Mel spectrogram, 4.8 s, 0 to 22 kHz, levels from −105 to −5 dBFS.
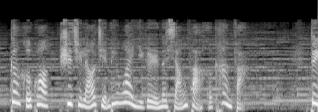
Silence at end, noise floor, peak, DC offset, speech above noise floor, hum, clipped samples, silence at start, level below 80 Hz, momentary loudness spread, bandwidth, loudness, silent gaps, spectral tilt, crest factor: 0 s; -37 dBFS; -2 dBFS; under 0.1%; 20 dB; none; under 0.1%; 0 s; -40 dBFS; 20 LU; 11 kHz; -18 LUFS; none; -5.5 dB/octave; 16 dB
